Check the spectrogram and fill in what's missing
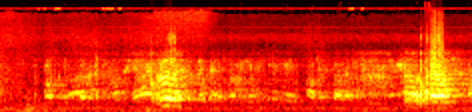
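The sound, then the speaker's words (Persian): A television plays in the background at a caller's end of a phone line into a radio call-in show, the caller phoning from Iran; its muffled, tinny voices and sound run continuously at moderate level with a couple of brief louder swells. “صدای تلفن تلویزیون تو کم کن لطفا.”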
